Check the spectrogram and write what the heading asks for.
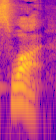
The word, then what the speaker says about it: Sweat: telling you montes sweat his name is no longer montage sweat the e is silent like in like the g is silent lasagna the e is silent and sweat because he is montez swat i know we gave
